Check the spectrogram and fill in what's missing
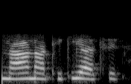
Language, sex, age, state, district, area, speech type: Bengali, female, 30-45, West Bengal, Darjeeling, rural, conversation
